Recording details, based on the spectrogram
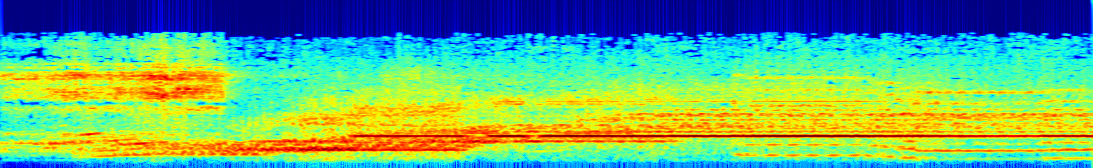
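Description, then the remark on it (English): A car engine runs loud, its droning hum shifting in pitch as if it starts up and pulls away, steady for several seconds with no voices, as Tex and Mr. Miles climb into their car at the Milestone Farm. “At the Milestone Farm, Tex and Mr. Miles climb in their car.”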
